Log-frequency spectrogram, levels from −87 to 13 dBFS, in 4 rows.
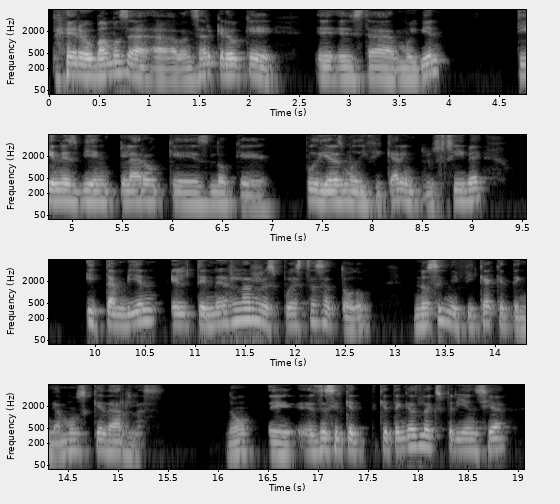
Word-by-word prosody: pero 130 -3 +7
vamos 135 +5 +4
a 100 -5 +2
a - - -1
avanzar. 100 +8 -1
Creo 125 -1 +4
que 105 -6 0 0.3
e 105 -1 -1
está 105 -1 +1
muy 100 0 -2
bien, 160 +8 0 0.7
tienes 120 -2 +4
bien 115 -1 -1
claro 115 0 0
qué 105 -2 -2
es 100 0 -4
lo 100 -2 -3
que 85 -3 -7 0.3
pudieras 115 -2 +3
modificar 105 +1 -2
inclusive. 120 +4 -3 0.8
Y 155 -1 -4
también 145 +6 +1
el 130 0 -1
tener 130 +4 0
las 180 +1 +2
respuestas 135 +1 -1
a 140 - -5
todo, 105 +3 -4 0.4
no 125 +2 0
significa 130 -2 0
que 130 - -5
tengamos 120 +3 -4
que 125 0 -2
darlas, 105 -3 -5 0.6
¿no? 115 +4 -5
E 100 -2 -2
es 115 0 -4
decir, 130 -1 +8
que 120 -1 -2
que 135 - -3
tengas 135 +6 0
la 165 - +2
experiencia, 130 -1 -1
120 Hz, 140 wpm, -24 LUFS, 105-130 Hz, 0.8 s, decir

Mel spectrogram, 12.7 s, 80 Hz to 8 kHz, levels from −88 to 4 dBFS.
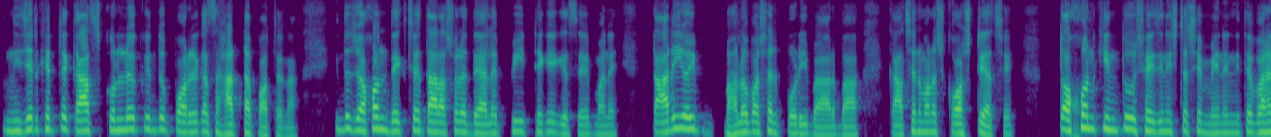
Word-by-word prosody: নিজের 195 +3 +1
ক্ষেত্রে 205 +1 0
কাজ 180 0 +7
করলেও 195 +1 +2
কিন্তু 200 0 -1
পরের 165 0 +3
কাছে 160 -2 -2
হাতটা 145 +1 +3
পাতে 120 -1 -2
না। - - -8 0.4
কিন্তু 200 +3 -2
যখন 210 +4 +6
দেখছে 175 +2 -1
তার 165 -1 +7
আসলে 165 +1 -2
দেয়ালে 150 +1 +1
পিঠ 170 -1 -4
ঠেকে 160 +1 -3
গেছে 140 +1 -5 0.2
মানে 135 +1 -5 0.4
তারই 170 +7 +5
ঐ - - +6 0.4
ভালোবাসার 160 +4 +1
পরিবার 140 -4 -1
বা 125 - 0 0.4
কাছের 130 +6 0
মানুষ 165 -1 0
কষ্টে 150 +1 +2
আছে। 140 - -10 0.6
তখন 225 +5 +6
কিন্তু 200 0 +1 0.2
সেই 180 -2 +3
জিনিসটা 170 +1 -3
সে 170 - -2
মেনে 145 +1 -2
নিতে 155 +2 -2
পারে 160 +1 +5
165 Hz, 175 wpm, -24 LUFS, 145-180 Hz, 0.6 s, কাজ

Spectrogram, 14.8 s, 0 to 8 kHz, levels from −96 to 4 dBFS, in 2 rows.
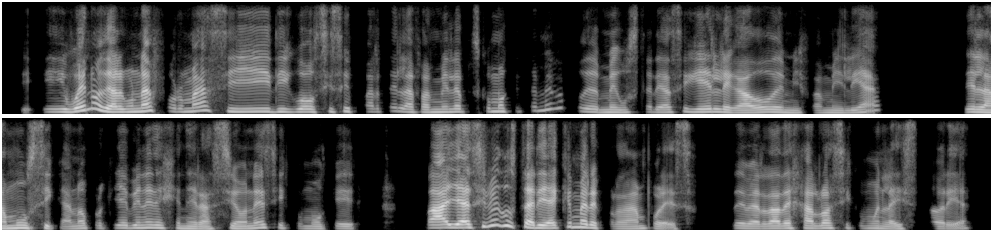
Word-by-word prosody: y 350 +1 -22
y 190 0 -5
bueno, 265 - +4
de 220 - +8
alguna 200 +5 +6
forma 245 +3 -3
sí 210 -2 -2
digo, 195 -1 -1
sí 200 - -10
soy 220 +3 -5
parte 210 +2 -18
de 220 - -8
la 185 - -1
familia, 180 +3 -3
pues 195 - -18
como 220 0 -5
que 205 - -33
también 285 - -13 0.2
me 210 -4 -6
p 185 - -4
me 170 0 -3
gustaría 170 +1 -6
seguir 185 +1 -2
el 195 - +1
legado 160 -1 +2
de 170 - -1
mi 145 -2 -7
familia, 150 - -6 0.6
de 185 - -1
la 160 -3 +4
música, 165 -4 -1
¿no? 165 +3 -4
Porque 175 +2 -15
ya 185 - -3
viene 190 +2 -2
de 190 - -1
generaciones 155 +4 -3
y 180 - -9
como 150 -3 -11
que 145 0 -9 0.5
vaya, 215 +2 +10
sí 285 - -2
me 365 - +1
gustaría 200 - +6
que 265 - -5
me 240 -2 +4
recordaran 150 -5 -1
por 155 -5 -5
eso, - - -8 0.3
de 170 - -6
verdad 160 +1 +3
dejarlo 170 +1 +2
así 175 +1 -4
como 165 0 -11
en 150 - -6
la 125 - -2
historia. 135 +3 -8
180 Hz, 230 wpm, -22 LUFS, 160-205 Hz, 0.6 s, vaya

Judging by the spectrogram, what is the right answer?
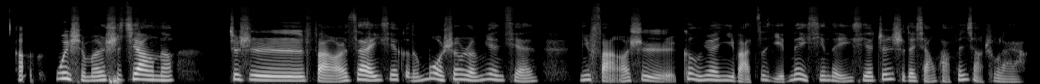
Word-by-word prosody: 啊， - - +1 0.3
为 275 0 +5
什 190 -6 -1
么 190 +2 +2
是 - - 0
这 245 +4 +1
样 220 -4 +8
呢？ 195 +1 0 0.5
就 235 - 0
是 190 -4 +4
反 135 - +4
而 165 - +1
在 205 +2 +5
一 195 - +1
些 220 +2 -3
可 185 - -7
能 170 +2 -5
陌 240 -1 +2
生 235 +3 -1
人 190 -3 +1
面 220 -2 -2
前， 160 -2 -5 0.4
你 215 +2 -3
反 - - +1
而 150 +4 -3
是 175 -5 -3
更 245 -6 -2
愿 200 -2 0
意 180 - -3
把 150 -7 0
自 210 - -9
己 130 -8 -7
内 235 -1 -1
心 200 +1 -6
的 170 -5 -2
一 150 +3 -7
些 185 +4 -3
真 235 +6 -4
实 190 - -5
的 175 -1 -1
想 145 -2 -6
法 - - -10
分 220 0 -4
享 215 - -7
出 160 -3 -12
来 125 -3 -10
啊？ 120 - -16
195 Hz, 270 characters per minute, -22 LUFS, 170-220 Hz, 0.5 s, 样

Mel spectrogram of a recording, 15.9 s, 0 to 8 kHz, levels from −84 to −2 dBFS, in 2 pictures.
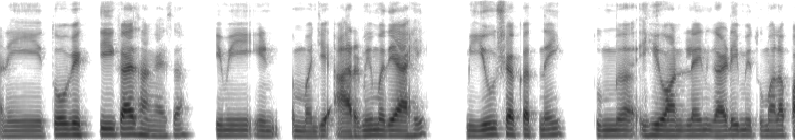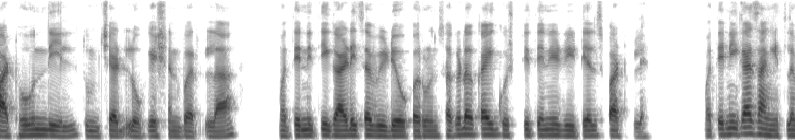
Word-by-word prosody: आणि 105 0 -3
तो 120 0 +4
व्यक्ती 125 +1 +2
काय 130 0 +8
सांगायचा 115 -2 -3 0.3
की 110 - -1
मी 110 0 -1
इं 105 -2 -2 0.3
म्हणजे 95 +3 -1 0.2
आर्मीमध्ये 110 +3 +3
आहे. 110 +5 +3 0.4
मी 105 - -2
येऊ 120 +3 +3
शकत 120 -2 +2
नाही. 125 +4 -1 0.3
तुम्ही 110 +1 0
अ, 105 - +1
ही 115 +2 +1
ऑनलाईन 110 0 +2
गाडी 105 +2 +2
मी 110 0 -2
तुम्हाला 105 +1 0
पाठवून 110 +4 +1
देईल 105 -1 -2
तुमच्या 100 0 -1
लोकेशनवरला. 100 0 -3 0.5
मग 105 - -4
त्याने 115 0 +1
ती 115 - +2
गाडीचा 110 +1 +3
व्हिडिओ 105 -1 +2
करून 105 0 -1
सगळं 120 +4 0
काही 120 0 +4
गोष्टी 115 0 -5
त्याने 115 0 -1
डिटेल्स 110 0 -2
पाठवल्या. 100 -4 -3 0.6
मग 110 - -6
त्यानी 130 +1 0
काय 145 0 +4
सांगितलं 115 -3 -1
110 Hz, 160 wpm, -24 LUFS, 105-115 Hz, 0.6 s, काय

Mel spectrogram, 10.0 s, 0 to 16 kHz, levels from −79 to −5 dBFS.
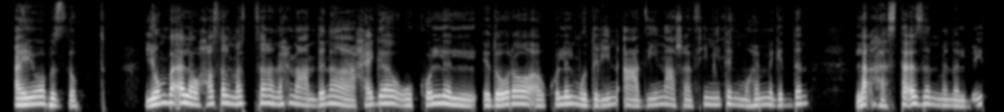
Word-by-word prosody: أيوه 180 +4 +5
بالضبط، 150 -5 -5 0.4
يوم 180 +9 +5
بقى 225 0 +6
لو 190 -5 +6
حصل 195 +5 0
مثلًا 200 +3 -1
إن 190 - -2
إحنا 195 +1 -3
عندنا 170 0 -1
حاجة 195 +7 +1
وكل 175 +4 0
الإدارة 170 +2 +2
أو 150 - -3
كل 170 +5 -1
المديرين 160 -3 -2
قاعدين 160 +4 -5
عشان 155 -4 -5
في 180 +5 -7
meeting 185 +1 -3
مهم 160 +2 -4
جدًا، 165 +5 -4 0.5
لأ 175 -4 +1
هاستأذن 190 +6 +1
من 155 -2 -5
البيت 150 +6 -6
175 Hz, 155 wpm, -23 LUFS, 155-190 Hz, 0.5 s, بقى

